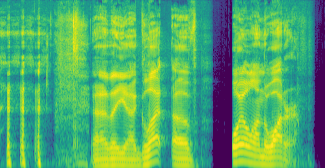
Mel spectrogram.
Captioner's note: laughs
